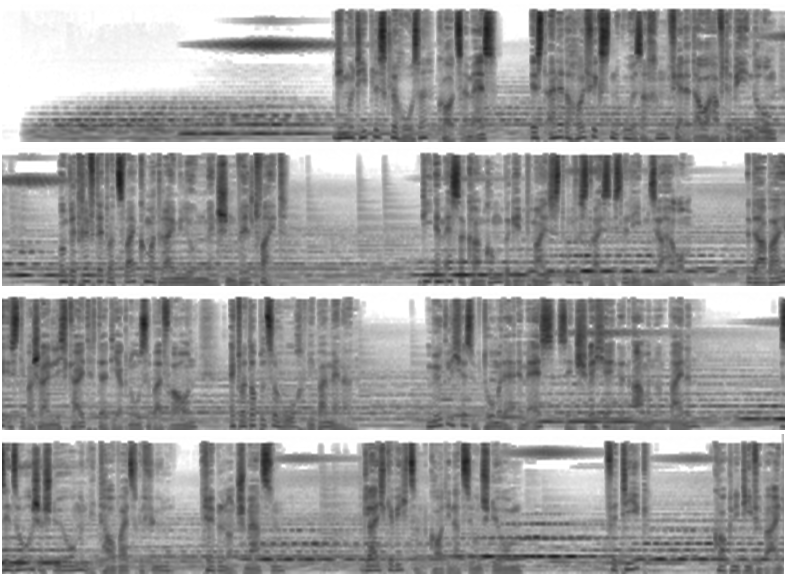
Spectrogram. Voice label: german e-learning; e-learning voice actors

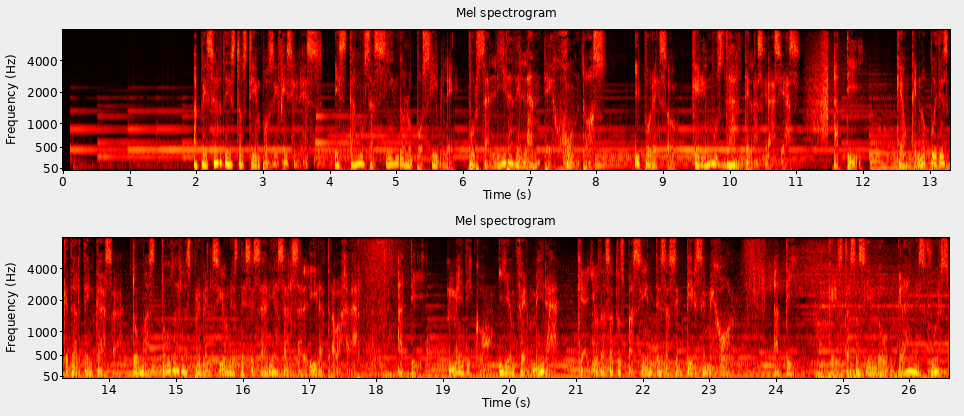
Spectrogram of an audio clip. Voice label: spanish latin american promos

